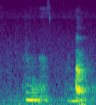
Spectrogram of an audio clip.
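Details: Cavalier King Charles Spaniel puppies in an indoor home puppy pen give two short, thin whimpers, each a brief nasal whine half a second apart, over a quiet room hum.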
